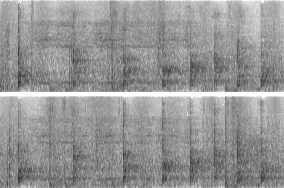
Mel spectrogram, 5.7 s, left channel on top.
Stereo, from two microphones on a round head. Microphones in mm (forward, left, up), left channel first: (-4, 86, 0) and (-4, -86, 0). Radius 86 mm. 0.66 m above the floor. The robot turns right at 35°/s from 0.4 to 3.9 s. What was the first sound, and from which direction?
A clap, 35° left (ahead or behind).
